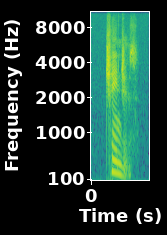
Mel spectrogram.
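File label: "changes", US English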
